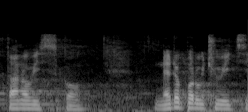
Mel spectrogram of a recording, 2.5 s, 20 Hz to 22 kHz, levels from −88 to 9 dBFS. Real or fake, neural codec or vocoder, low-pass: fake; codec, 16 kHz, 16 kbps, FreqCodec, smaller model; 7.2 kHz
